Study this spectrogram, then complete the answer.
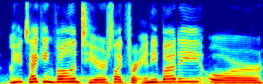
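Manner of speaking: high-pitched hopeful little voice; eager, unsure Oki. Acted. Oki pops her head out to volunteer, high and hopeful. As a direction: pitch it up, asking tentatively.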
